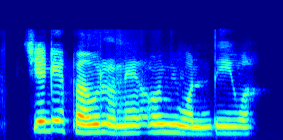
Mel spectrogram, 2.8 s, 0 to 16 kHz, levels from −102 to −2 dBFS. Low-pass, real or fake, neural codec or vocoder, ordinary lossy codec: 7.2 kHz; fake; codec, 16 kHz, 2 kbps, X-Codec, HuBERT features, trained on balanced general audio; none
